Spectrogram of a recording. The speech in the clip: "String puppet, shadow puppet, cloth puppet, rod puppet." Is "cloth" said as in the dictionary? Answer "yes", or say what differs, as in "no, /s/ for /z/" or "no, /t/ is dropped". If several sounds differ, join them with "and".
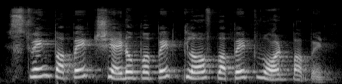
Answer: no, /f/ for /θ/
